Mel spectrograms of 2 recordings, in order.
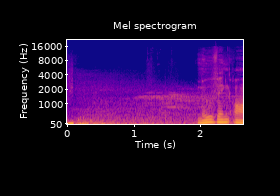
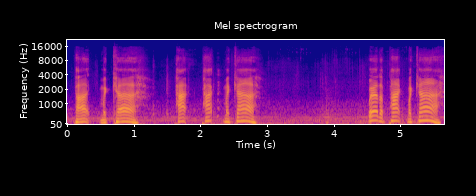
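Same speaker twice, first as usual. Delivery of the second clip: put-on repeated tries at a Boston accent, no r's; mock Boston accent; 3 semitones higher than usual. Streamer keeps practising a bad Boston accent. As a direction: keep fumbling for the Boston sound. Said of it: "it's so bad".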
